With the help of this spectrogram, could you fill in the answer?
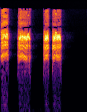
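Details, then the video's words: Black francolin calling at a hunting trap: loud, harsh, grating notes in two pairs, each pair a short rasp followed by a longer one, with brief silences between. "kala teetar awaz"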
